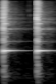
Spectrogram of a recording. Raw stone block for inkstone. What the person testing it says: 속이 멀쩡한 돌은 맑고 청한 소리가납니다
